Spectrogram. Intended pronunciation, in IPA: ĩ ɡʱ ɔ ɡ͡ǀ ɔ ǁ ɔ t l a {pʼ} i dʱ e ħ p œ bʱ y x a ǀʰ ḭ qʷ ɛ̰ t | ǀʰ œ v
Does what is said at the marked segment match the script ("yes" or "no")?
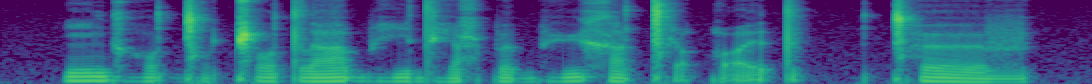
no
